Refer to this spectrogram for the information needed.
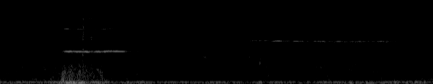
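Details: Cowbirds at a backyard feeder during migration: a short harmonic, nasal tone lasting about half a second, followed by a thin, high, level whistle drawn out for over a second, over a low rumble.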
